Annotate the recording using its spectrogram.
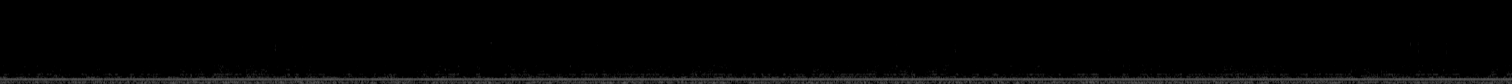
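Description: Pencil scratching on translucent tracing paper in short, uneven strokes as lines of a design are traced. A steady low hum runs underneath.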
